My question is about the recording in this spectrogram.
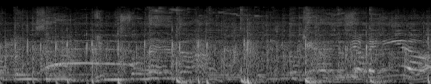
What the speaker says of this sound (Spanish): con un fuerte aplauso recibamos al señor Ronald Farina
